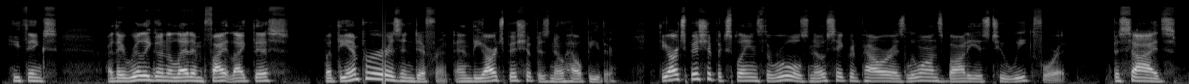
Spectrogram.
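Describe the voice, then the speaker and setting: A man's voice: a little high, dark tone, no echo. A man narrating a scripted story recap, dropping quips to the audience.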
